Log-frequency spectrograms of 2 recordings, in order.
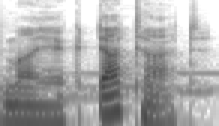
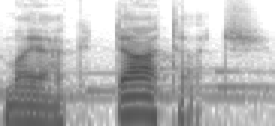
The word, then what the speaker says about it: Mayak Datach: It is also mispronounced by Bigfooters as Mayak Datat, when it should really sound like Mayak Datach.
